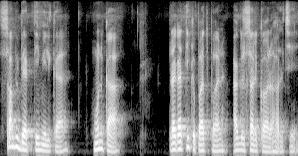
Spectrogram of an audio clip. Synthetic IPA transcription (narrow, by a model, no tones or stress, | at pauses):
səbʱːjək̚t̪imilke | hunka | pɾəɡət̪ikpət̪ʰpəɾəɡɾəsəɾkɔɾə̰ɦə̰lt͡ʃʰḭ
